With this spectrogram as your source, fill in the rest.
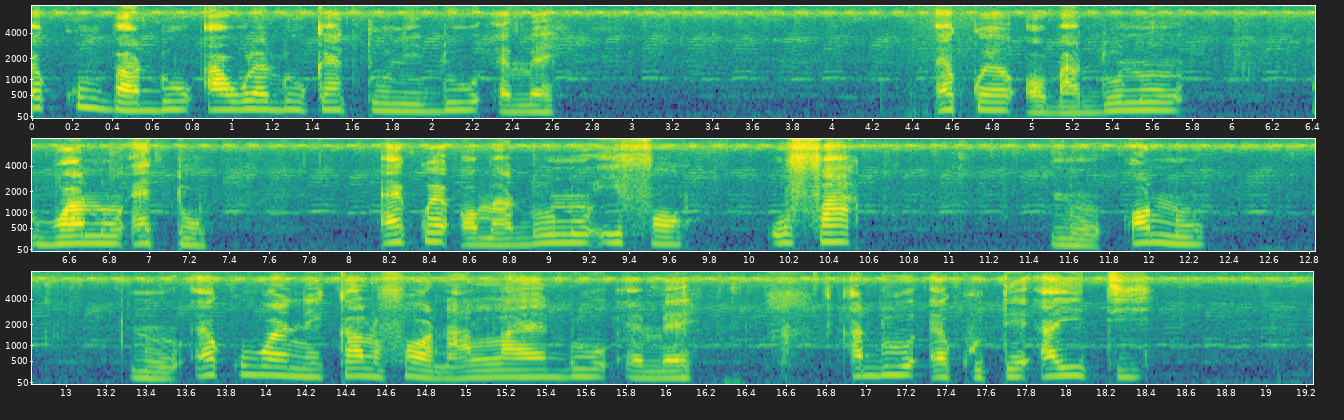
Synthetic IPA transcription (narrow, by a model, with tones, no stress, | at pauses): ɛ˦ku˦ba˨dʊ˦ʔa˨wlɛ˦dʊ˦kɛ˦t̪ʊ˨nɪ̃˨dʊ˦ɛ˨mɛ˨ | ɛ˦kʊ˦ɛ˦ʔɔ˨ba˨dʊ˦nʊ̃˦ | bʊ˦a˦nʊ̃˦ʔɛ˦t̪ʊ˨ | ɛ˦kʷɛ˦ʔɔ˨mã˨dʊ˦nʊ̃˦ʔɪ˦fɔ˦ | ʊ˦fa˦ | nʊ̃˨ɔ˦nʊ̃˦ | nʊ̃˨ɛ˦kʊ˦wa˦nɪ̃˨ka˦lʊ˨fɔ˦˨nã˨la˦ɛ˦dʊ˦ɛ˨mɛ˨ | a˨dʊ˦ɛ˨ku˨t̪e˦ʔa˦ji˦t̪i˦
